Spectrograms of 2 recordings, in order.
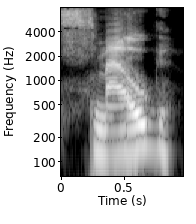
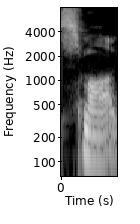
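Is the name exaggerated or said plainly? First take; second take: exaggerated; plain. First: The name is said in an exaggerated, drawn-out way. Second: The name is said plainly, without exaggeration. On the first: The speaker calls it wrong. "I only overpronounce it as Smaug because I think that's funny" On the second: The speaker calls it right. "The actual correct pronunciation is Smaug"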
